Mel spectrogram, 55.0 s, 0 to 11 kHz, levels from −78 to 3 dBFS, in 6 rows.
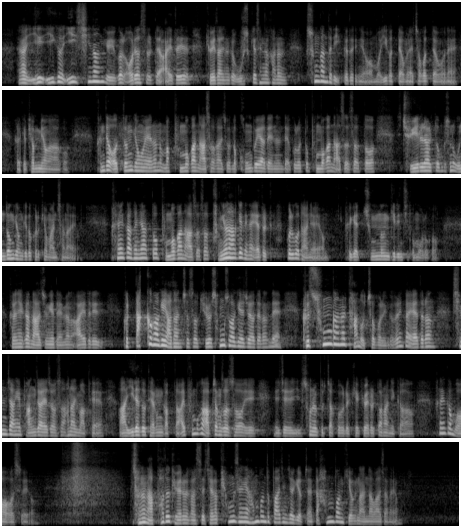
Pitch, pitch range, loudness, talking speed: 125 Hz, 110-150 Hz, -26 LUFS, 325 characters per minute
